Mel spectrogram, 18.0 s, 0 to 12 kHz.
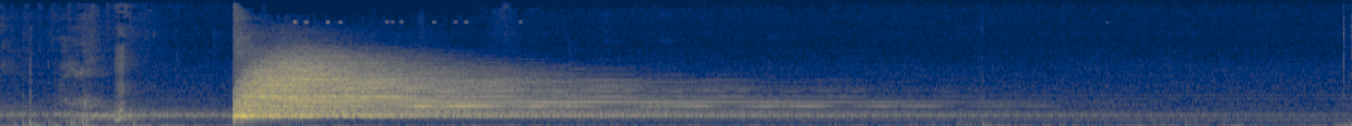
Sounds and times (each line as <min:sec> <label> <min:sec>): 0:03.1 Orchestral gong 0:12.8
